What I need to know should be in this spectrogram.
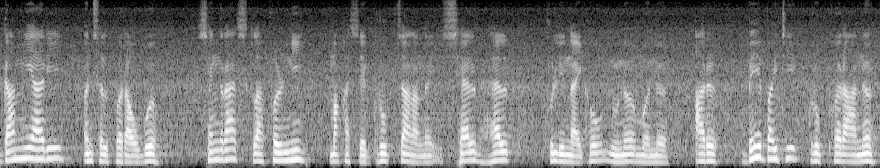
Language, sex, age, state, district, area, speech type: Bodo, male, 30-45, Assam, Kokrajhar, rural, spontaneous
